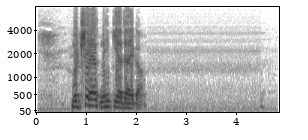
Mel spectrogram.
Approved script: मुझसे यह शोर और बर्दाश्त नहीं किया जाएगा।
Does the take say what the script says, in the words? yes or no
no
